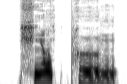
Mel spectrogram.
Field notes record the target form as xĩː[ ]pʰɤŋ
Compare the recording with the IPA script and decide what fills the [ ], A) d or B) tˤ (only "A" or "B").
B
